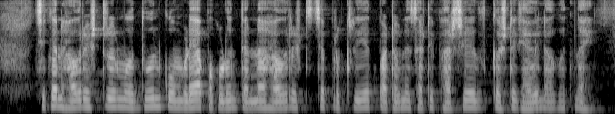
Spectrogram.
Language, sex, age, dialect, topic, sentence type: Marathi, female, 31-35, Standard Marathi, agriculture, statement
